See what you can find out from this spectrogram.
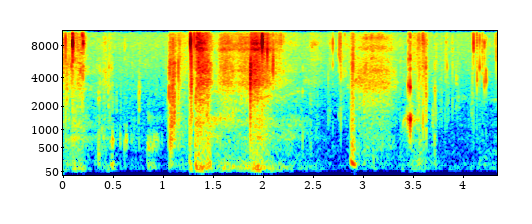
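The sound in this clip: Chewing food while tasting it: quiet, moist crunching and munching bites repeating irregularly throughout, with no talk.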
